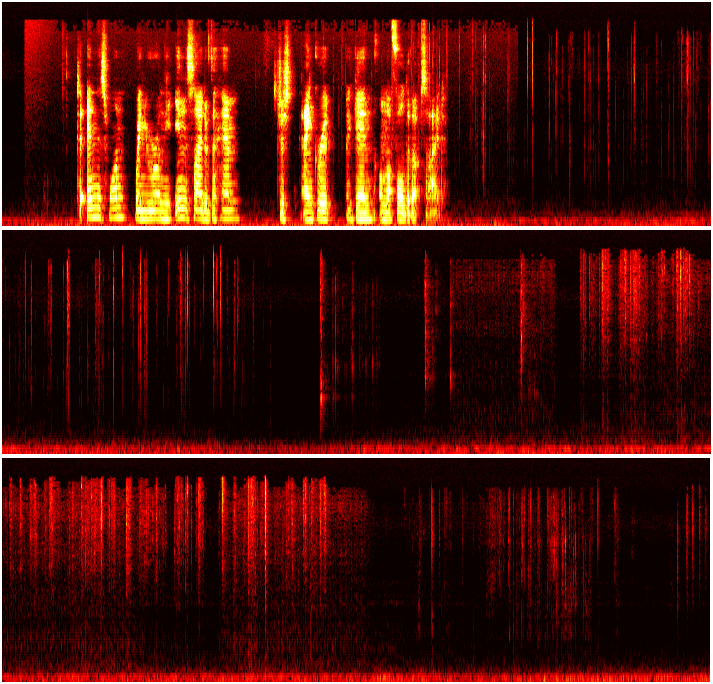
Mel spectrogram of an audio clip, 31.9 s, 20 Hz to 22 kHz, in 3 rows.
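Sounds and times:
low steady hum: 0.0s - 8.3s
cloth rustling and scratching: 0.4s - 1.1s, 3.6s - 14.0s, 19.3s - 26.7s
small clicks: 6.4s - 14.6s, 18.4s - 26.7s.

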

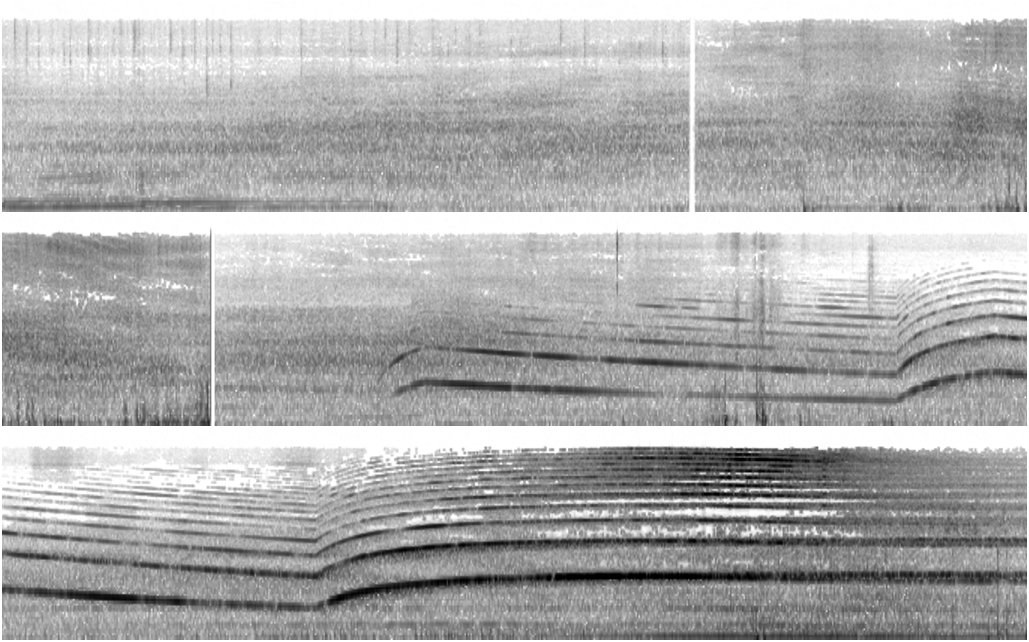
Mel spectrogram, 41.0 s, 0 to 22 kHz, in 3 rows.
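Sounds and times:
mechanical siren winding up: 31.6s - 41.0s.

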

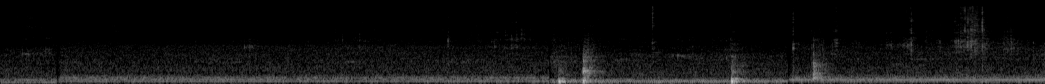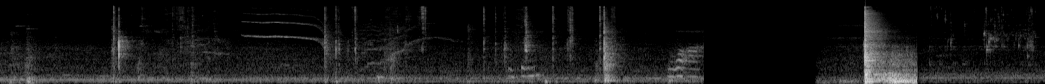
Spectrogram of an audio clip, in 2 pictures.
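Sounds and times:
steady low hum: 0.0s - 13.6s
high falling squeak: 12.5s - 15.0s.

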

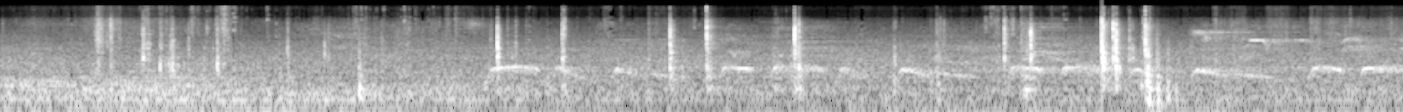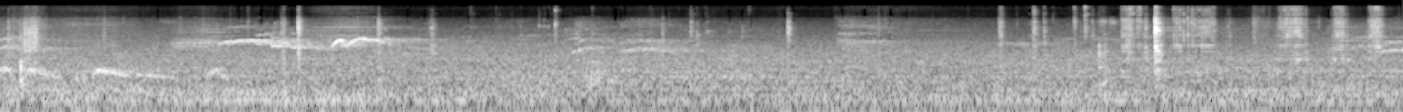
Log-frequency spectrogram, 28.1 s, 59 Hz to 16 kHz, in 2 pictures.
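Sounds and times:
pigeon cooing: 4.7s - 18.0s
bird chirping: 11.9s - 14.2s, 15.0s - 18.4s.

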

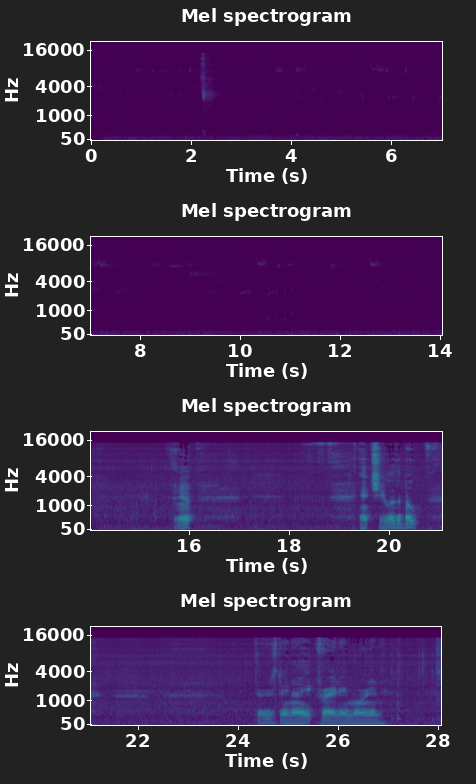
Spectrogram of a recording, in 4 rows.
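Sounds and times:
chickens clucking: 10.3s - 11.6s, 14.1s - 24.5s.

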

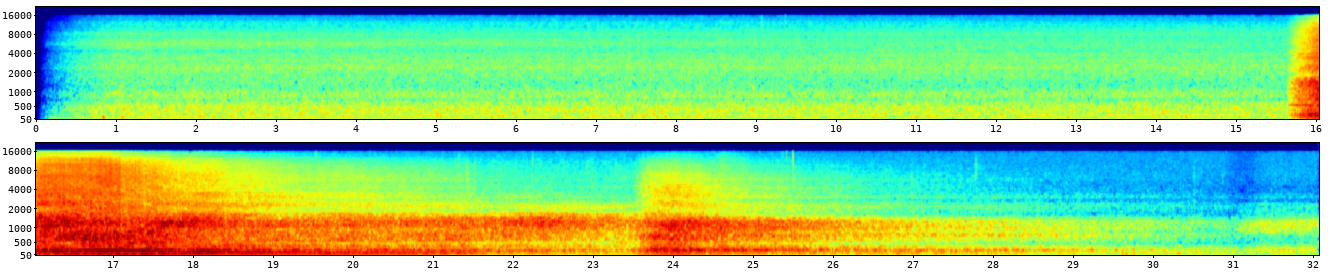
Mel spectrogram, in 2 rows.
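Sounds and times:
suv engine accelerating: 15.7s - 32.0s
tyre and road noise: 15.7s - 32.0s.

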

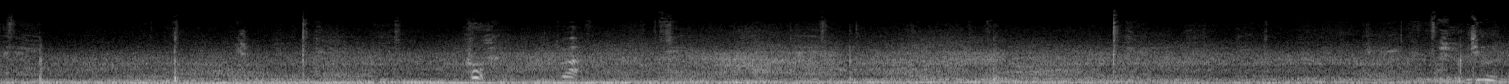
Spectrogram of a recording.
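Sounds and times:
low outdoor rumble: 0.0s - 15.0s
thuds on asphalt: 1.6s - 2.1s, 9.7s - 10.2s.

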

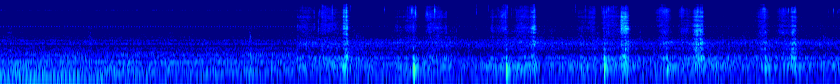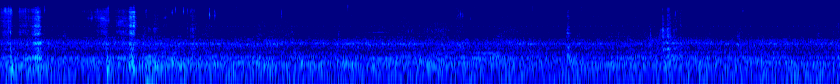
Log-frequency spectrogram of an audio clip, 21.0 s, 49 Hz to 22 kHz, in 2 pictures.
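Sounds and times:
knife scraping board: 3.8s - 4.4s, 5.0s - 13.2s
knife chopping on plastic board: 5.0s - 5.6s, 6.2s - 8.8s, 9.4s - 13.0s.

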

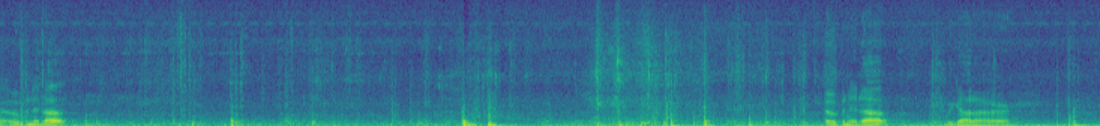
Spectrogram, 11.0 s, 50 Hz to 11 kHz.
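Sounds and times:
box contents rustling: 1.0s - 8.4s.

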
